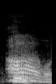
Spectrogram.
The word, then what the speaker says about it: ago: アゴ、あ、そう、アーゴって、うん、 AGO、アーゴって読むらしいん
